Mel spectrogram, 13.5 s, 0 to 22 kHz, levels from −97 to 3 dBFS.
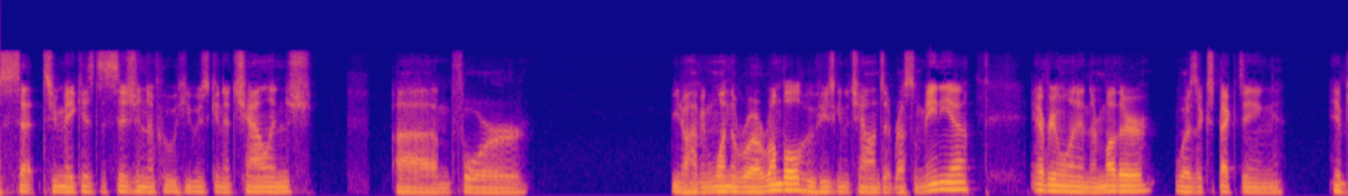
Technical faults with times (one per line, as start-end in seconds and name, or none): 3.29-3.91 AMR comfort noise
5.43-6.71 AMR comfort noise
11.69-11.75 AMR comfort noise
12.99-13.29 AMR comfort noise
